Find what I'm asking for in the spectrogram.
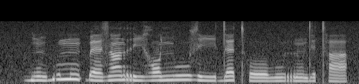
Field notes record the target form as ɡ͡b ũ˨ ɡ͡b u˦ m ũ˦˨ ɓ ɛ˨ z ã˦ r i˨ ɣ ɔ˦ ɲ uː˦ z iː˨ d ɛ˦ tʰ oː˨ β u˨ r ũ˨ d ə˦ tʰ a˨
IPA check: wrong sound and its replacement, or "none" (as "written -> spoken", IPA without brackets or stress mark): ə˦ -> ɪ˦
